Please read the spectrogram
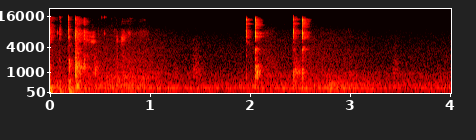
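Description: Faint computer keyboard key presses and clicks: a quick run of keystrokes at the start, then two short clicks about half a second apart near the middle.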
